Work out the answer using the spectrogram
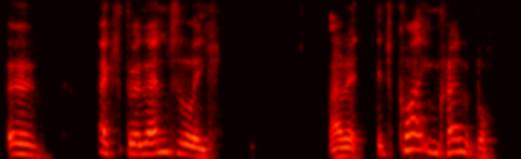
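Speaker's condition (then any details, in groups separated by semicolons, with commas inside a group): Cerebral palsy; lifelong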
